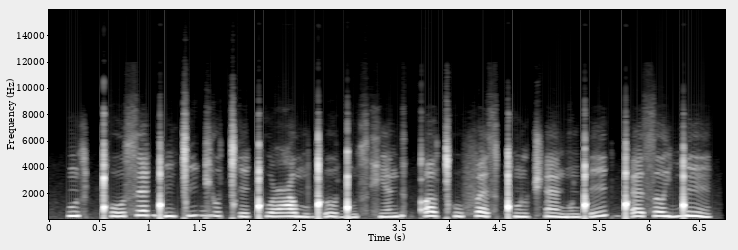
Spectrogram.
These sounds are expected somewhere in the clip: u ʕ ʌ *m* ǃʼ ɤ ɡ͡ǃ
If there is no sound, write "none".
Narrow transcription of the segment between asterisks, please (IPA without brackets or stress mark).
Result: m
